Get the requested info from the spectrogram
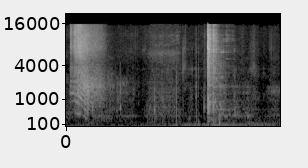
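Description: Handling noise as a bicycle wheel is put down and the turntable is stepped off: a brief rushing swish in the first second, then one sharp knock a little before three seconds in.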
